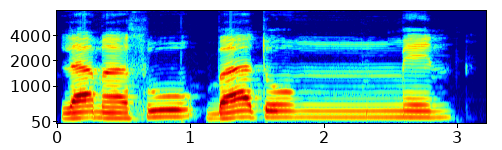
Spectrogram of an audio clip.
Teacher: تا کو میم کے ساتھ ملانا ہے، میم مشدد ہے، غنہ کریں گے، نون ساکن کے بعد عین ہے، حروف حلقی ہے تو نون ساکن پر غنہ نہیں کریں گے۔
